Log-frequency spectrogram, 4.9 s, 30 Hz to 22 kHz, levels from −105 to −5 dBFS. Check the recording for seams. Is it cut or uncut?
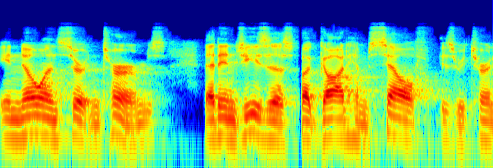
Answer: cut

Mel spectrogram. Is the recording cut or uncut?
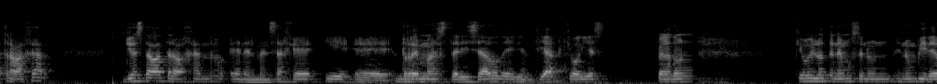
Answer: uncut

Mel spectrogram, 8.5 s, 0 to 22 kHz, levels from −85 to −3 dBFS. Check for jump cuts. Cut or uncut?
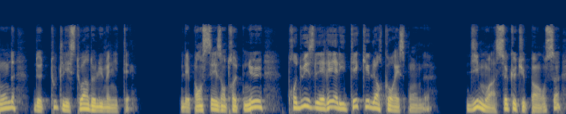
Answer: uncut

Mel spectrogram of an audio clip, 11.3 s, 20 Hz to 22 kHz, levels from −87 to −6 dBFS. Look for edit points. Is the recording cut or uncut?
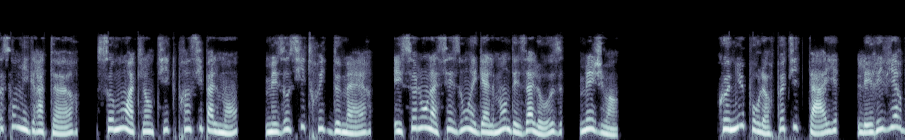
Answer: uncut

